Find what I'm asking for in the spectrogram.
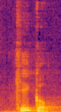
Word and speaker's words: Kuchel: Think that Tom Kuchel, is that how you pronounce it? Kuchel? Tom Kuchel? Kiko. – Kiko? K-U-C-H-E-L? – K-U-C-H-E-L. – Kiko. He's pronounced Kiko? – Yeah.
